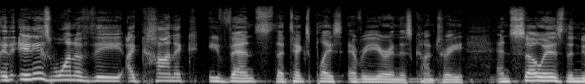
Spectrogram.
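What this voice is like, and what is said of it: Usual voice. Nothing is said of it.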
